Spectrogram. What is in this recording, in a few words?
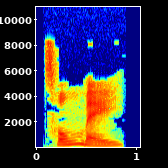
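"从没", Mandarin Chinese; hsk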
